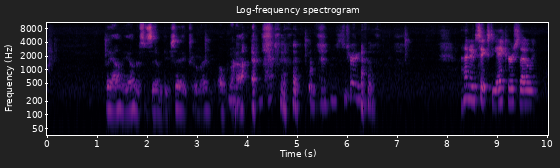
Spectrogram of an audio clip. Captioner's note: laughter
